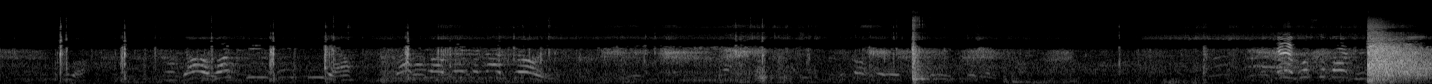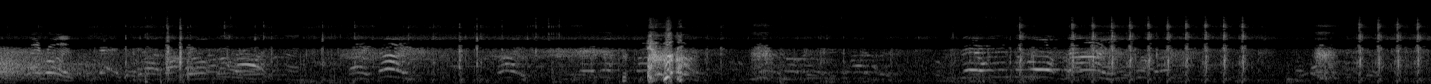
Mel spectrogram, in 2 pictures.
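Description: Airsoft skirmish: scattered sharp pops and clicks of airsoft guns firing, two louder bangs, the first and loudest about halfway through, and a quick even run of shots near the end. Indistinct shouting voices of players run underneath.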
